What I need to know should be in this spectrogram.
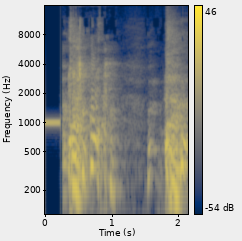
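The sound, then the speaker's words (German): Two people cough in a burst of several harsh, loud coughs in quick succession. A short, steady beep comes just before them. “Sehr authentisches Husten von beiden Protagonisten.”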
